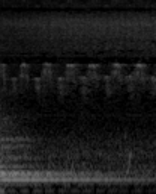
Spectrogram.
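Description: Crickets chirping in a quiet night ambience, about six small chirps a second, under a low steady tone that dies away after the shout.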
